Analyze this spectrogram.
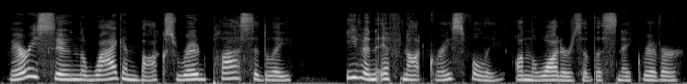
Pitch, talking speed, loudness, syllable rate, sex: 225 Hz, 155 wpm, -18 LUFS, 4.7 syllables/s, female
